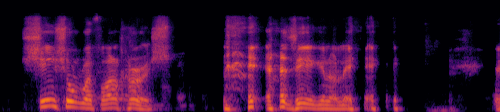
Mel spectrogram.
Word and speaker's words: Shimshon Raphael Hirsch: Yo escuché a Rabino Viñas leyendo el nombre de ese rabino y oye cómo es que lo pronuncia. Rab Shimshon Raphael Hirsch.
